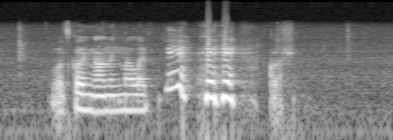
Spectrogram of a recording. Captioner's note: nervous laughter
